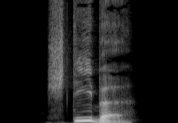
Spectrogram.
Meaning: inflection of stieben: 1. first-person singular present 2. first/third-person singular subjunctive I 3. singular imperative
- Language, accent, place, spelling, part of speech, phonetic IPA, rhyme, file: German, Germany, Berlin, stiebe, verb, [ˈʃtiːbə], -iːbə, De-stiebe.ogg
